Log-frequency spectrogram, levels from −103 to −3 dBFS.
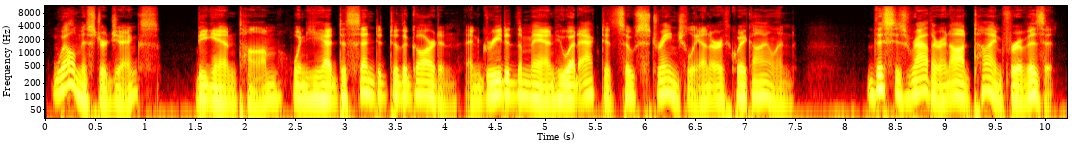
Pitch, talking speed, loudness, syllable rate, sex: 95 Hz, 195 wpm, -21 LUFS, 5.2 syllables/s, male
